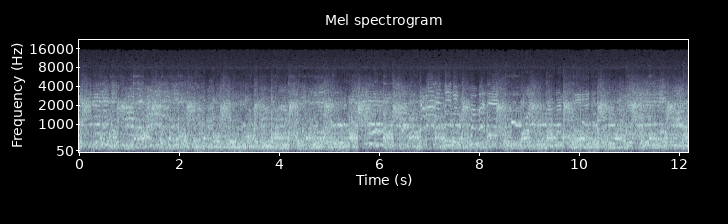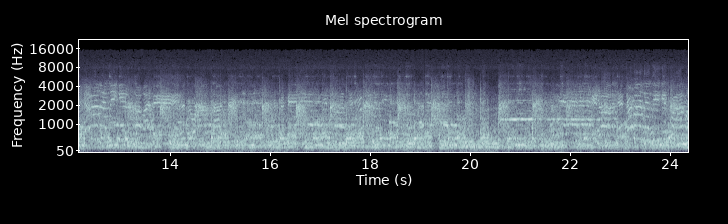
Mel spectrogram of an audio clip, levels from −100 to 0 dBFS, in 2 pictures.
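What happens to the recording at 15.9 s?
Nothing goes wrong at 15.9 s: the audio plays through that moment intact, with no dropout, click, glitch or other audible fault.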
